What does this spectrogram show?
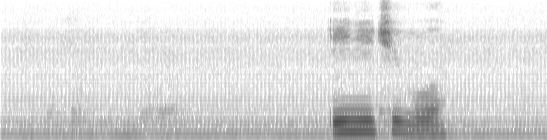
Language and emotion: Russian, neutral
